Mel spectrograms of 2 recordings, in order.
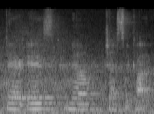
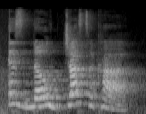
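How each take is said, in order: First: It is read in a flat monotone. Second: It is read with lively feeling.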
